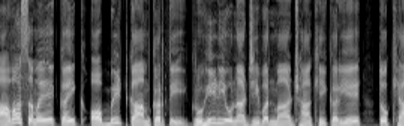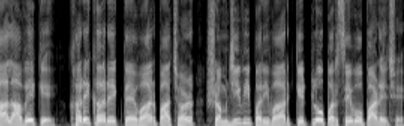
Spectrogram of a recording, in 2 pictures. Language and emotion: Gujarati, neutral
